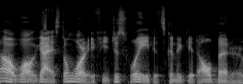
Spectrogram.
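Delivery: condescending, smug, smartass know-it-all tone. Imitating how the advice might sound to sad people: mock smartass tone. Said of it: "Like a, like a smartass".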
